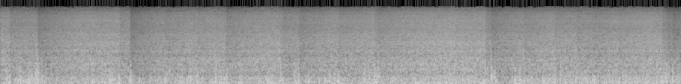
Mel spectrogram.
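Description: Wind rushes and buffets past the open cabin window.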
